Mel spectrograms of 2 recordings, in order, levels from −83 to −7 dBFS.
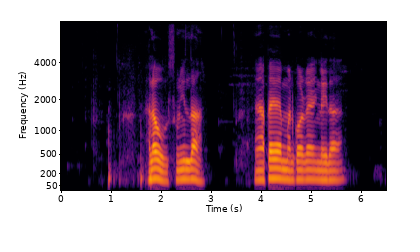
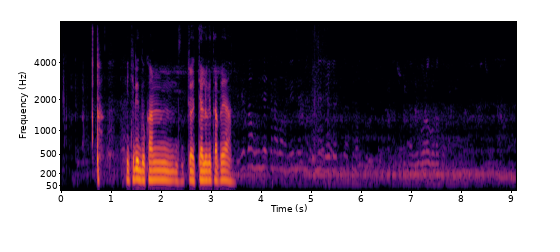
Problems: constant background noise, continuous background conversations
